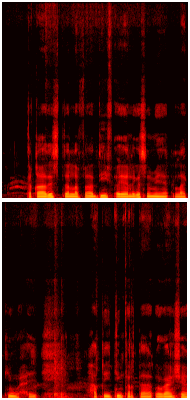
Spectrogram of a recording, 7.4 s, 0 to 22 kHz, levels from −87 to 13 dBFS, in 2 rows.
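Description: No technical faults can be heard anywhere in the recording, and the signal stays continuous and steady throughout.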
